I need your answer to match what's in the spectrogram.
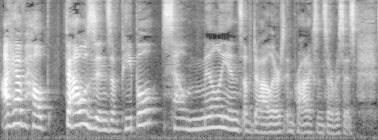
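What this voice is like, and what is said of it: New York accent. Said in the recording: “I am a native New Yorker, so pardon my crazy accent”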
